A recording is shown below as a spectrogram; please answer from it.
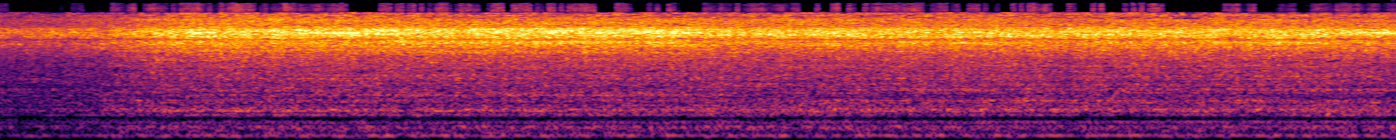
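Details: Boat engine idling just after its first start, noticeably quieter than before: smooth, steady, even low rumble with no misses or knocks, plus water and wind hiss.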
